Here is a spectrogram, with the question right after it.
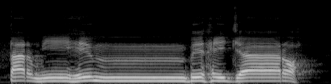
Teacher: Apabila ada huruf mim sukun atau mematikan ketemu dengan huruf ba maka cara membacanya adalah samar-samar dan didengungkan contohnya adalah tarmihim bihijaratim pada ayat di atas terdapat bacaan Ikhfa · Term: Ikhfa Syafawi, ikhfa safawi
